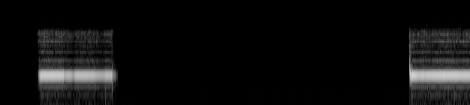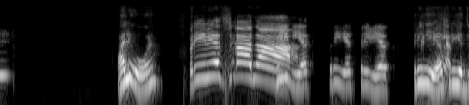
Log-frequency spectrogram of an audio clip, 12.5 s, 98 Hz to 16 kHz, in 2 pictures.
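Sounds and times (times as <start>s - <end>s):
ringback tone of an outgoing telephone call: 0.5s - 1.6s, 5.4s - 6.5s
speech: 7.9s - 12.5s.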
